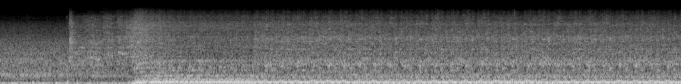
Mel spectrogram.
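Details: AWD turbo V8 race truck after new fuel injectors, warming up: engine catches and settles into a deep, steady rumble with even firing and no misses; running better than ever, nearly ready for tuner/dyno.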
